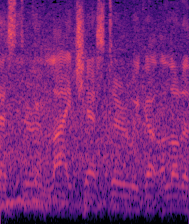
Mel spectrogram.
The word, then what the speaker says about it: Leicester: The Leicester City lineup: Kasper Schmeichel starts in goal.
